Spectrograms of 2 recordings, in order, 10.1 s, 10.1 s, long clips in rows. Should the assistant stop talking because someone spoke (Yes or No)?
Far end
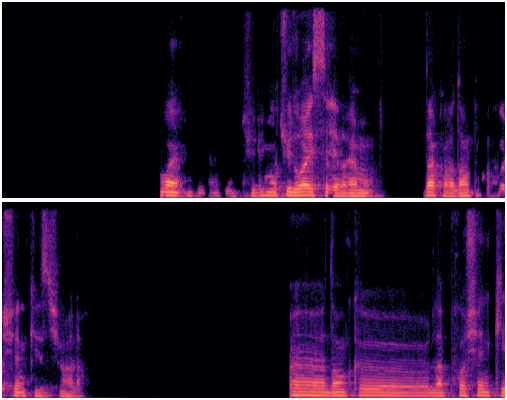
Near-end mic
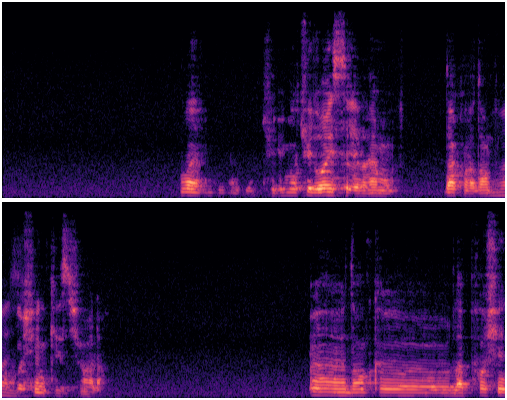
Yes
